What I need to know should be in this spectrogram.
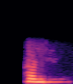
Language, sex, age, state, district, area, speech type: Punjabi, female, 18-30, Punjab, Ludhiana, rural, conversation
